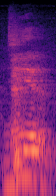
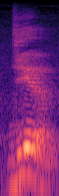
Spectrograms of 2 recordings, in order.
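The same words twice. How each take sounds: First: It sounds disappointed. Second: It sounds surprised.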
